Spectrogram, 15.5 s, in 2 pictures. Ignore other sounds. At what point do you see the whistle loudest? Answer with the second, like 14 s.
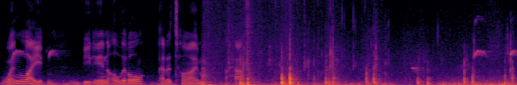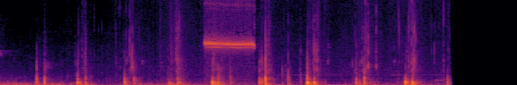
11 s.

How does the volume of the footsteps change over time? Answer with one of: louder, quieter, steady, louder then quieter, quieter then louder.
quieter then louder.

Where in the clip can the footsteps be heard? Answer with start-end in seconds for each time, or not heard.
3.0-14.5.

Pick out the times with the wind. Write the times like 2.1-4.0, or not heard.
0.0-10.9.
